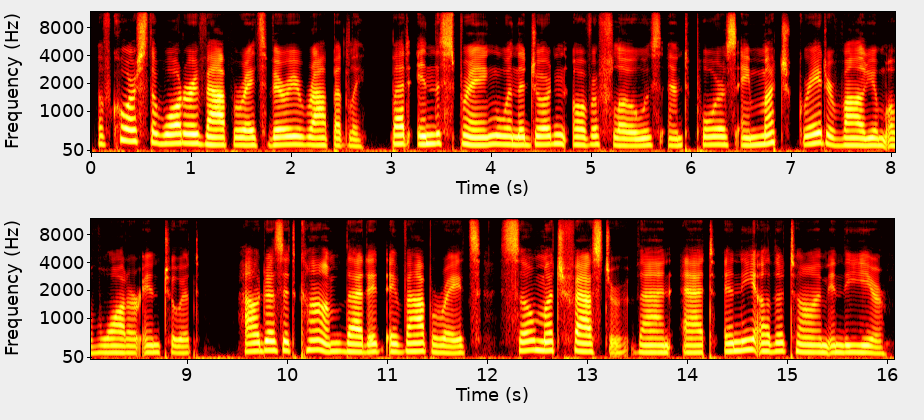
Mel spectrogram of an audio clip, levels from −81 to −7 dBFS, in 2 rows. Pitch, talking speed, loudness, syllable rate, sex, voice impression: 190 Hz, 160 wpm, -18 LUFS, 4.6 syllables/s, female, very feminine, very middle-aged, slightly thin, tensed, powerful, slightly bright, slightly hard, very clear, fluent, cool, intellectual, refreshing, very sincere, very calm, slightly friendly, very reassuring, slightly unique, elegant, slightly wild, slightly sweet, slightly lively, kind, slightly sharp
